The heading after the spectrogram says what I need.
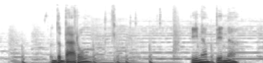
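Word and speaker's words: Binah: How do you pronounce it? Benna. The battle. Bina. Bina.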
